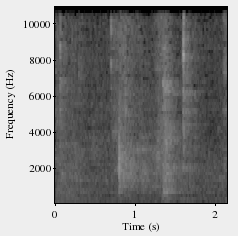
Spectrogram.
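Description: Quiet auditorium room tone with a steady low hum. Two faint, brief rustling noises come about a second and a second and a half in.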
